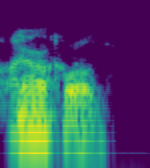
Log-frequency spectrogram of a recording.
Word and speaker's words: Mariupol: Mariupol.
